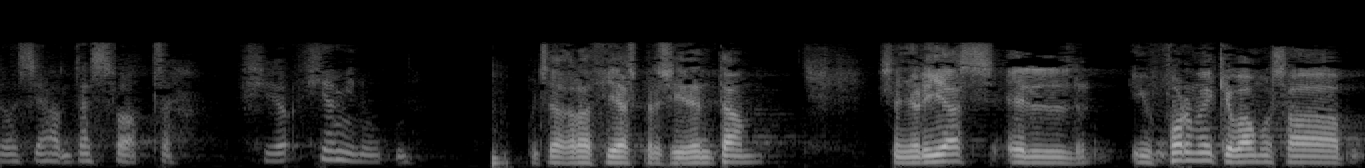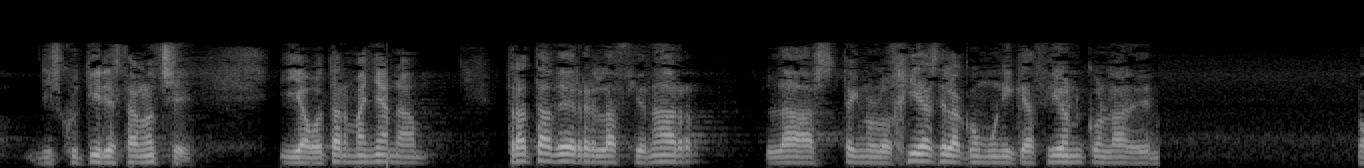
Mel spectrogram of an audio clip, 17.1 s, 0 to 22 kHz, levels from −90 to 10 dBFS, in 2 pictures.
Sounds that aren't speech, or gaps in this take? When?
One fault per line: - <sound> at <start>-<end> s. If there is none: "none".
none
